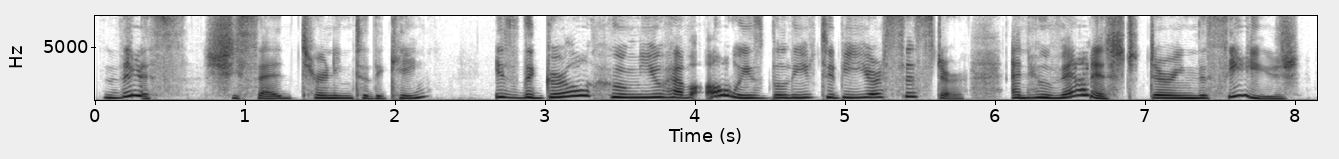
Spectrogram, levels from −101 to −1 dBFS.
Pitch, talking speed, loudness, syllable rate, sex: 280 Hz, 185 wpm, -17 LUFS, 5.1 syllables/s, female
